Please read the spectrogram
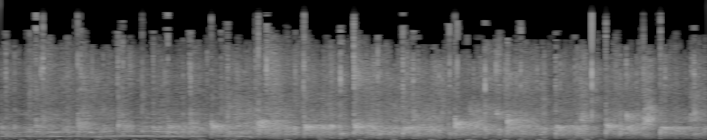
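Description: A crowd applauds steadily, dense overlapping claps filling the space at a loud, even level for several seconds, with a brief whistle rising above the clapping early on.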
